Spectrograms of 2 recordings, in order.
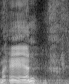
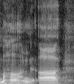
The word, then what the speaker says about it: Mahan: Father Mahan, George Mahan, I want y'all to pronounce that right. Not Mahan, was the first Jesuit I met on campus.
